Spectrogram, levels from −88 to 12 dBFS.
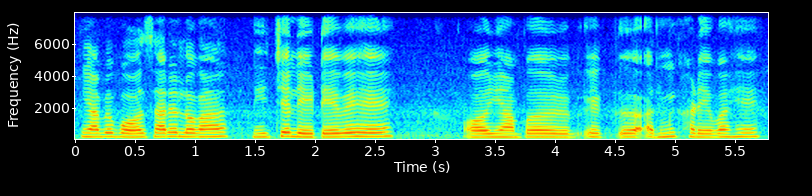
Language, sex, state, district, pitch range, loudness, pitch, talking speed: Hindi, female, Haryana, Rohtak, 215-235 Hz, -14 LUFS, 225 Hz, 175 wpm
